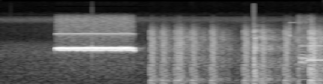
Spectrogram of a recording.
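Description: In the Police Quest SWAT video game, a sharp range whistle sounds for almost a second, followed by a rapid series of close, loud pistol shots fired in quick pairs.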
